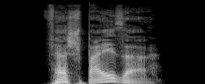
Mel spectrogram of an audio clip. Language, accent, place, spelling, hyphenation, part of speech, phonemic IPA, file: German, Germany, Berlin, Verspeiser, Ver‧spei‧ser, noun, /fɛɐ̯ˈʃpaɪ̯zɐ/, De-Verspeiser.ogg
- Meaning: 1. agent noun of verspeisen 2. agent noun of verspeisen: Someone who eats something up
